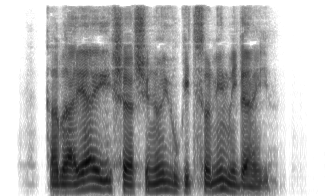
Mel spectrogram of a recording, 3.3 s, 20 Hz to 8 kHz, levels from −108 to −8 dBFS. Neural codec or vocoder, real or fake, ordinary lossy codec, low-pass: codec, 16 kHz in and 24 kHz out, 1.1 kbps, FireRedTTS-2 codec; fake; MP3, 64 kbps; 7.2 kHz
